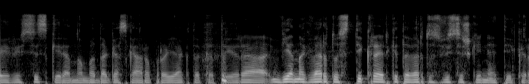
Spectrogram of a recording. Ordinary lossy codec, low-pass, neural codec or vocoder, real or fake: MP3, 96 kbps; 10.8 kHz; none; real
